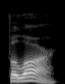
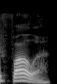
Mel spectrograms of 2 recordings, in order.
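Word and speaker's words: falar: Three. The ending R. When R is at the end of a word, it's often almost silent like a soft breath or dropped completely. Try far to speak, comr to eat. Say fala very softly.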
